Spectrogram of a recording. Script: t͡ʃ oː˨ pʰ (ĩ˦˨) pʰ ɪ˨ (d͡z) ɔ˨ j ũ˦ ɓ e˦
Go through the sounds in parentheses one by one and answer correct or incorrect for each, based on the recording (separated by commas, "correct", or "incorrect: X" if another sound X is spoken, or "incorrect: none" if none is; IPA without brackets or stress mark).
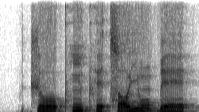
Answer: incorrect: ĩ˦, incorrect: t͡s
